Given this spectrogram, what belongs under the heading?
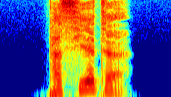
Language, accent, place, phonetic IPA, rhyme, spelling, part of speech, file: German, Germany, Berlin, [paˈsiːɐ̯tə], -iːɐ̯tə, passierte, adjective / verb, De-passierte.ogg
- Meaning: inflection of passieren: 1. first/third-person singular preterite 2. first/third-person singular subjunctive II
